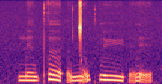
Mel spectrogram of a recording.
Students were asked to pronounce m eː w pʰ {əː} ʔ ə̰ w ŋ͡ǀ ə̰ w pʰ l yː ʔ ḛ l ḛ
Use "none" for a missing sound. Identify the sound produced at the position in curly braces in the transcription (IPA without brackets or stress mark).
əː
